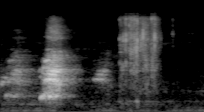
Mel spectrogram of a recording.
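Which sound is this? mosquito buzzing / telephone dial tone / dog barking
dog barking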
